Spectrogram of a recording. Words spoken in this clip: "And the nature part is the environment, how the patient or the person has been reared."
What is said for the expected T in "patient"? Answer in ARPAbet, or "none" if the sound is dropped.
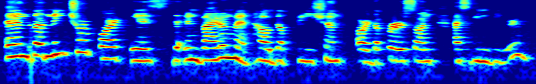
T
